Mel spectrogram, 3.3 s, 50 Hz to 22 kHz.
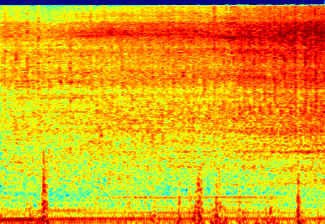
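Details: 1986 VW Cabriolet project car idling in neutral outdoors in gusty wind, waiting for the radiator fan to cut in: steady, even idle with no misses, knocks or hunting; running normally.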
